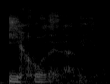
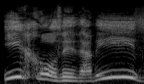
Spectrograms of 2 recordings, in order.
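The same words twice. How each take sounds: First: Voiceless, much softer whisper of the cry. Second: Higher, louder and slow, a desperate call; loud cry. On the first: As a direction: whisper the plea instead of shouting it. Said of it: "Y grita". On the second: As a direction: cry out to Jesus over the crowd. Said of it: "y grita". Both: Acted.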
